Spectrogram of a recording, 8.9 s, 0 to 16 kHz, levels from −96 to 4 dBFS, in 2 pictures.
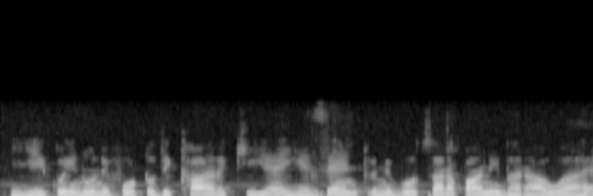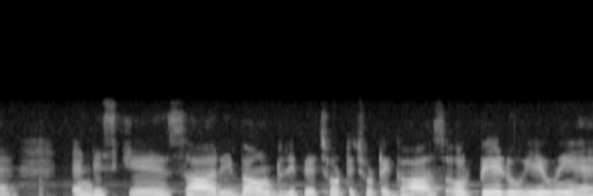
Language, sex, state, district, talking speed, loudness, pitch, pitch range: Hindi, female, Punjab, Pathankot, 190 wpm, -18 LUFS, 220 Hz, 210-230 Hz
